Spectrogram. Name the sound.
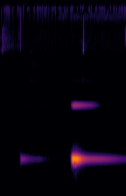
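bell ringing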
